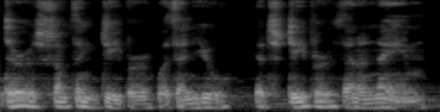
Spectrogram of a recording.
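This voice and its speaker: Very dark, low-voiced man guiding meditation. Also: creaky. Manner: soft, unhurried, intimate, earnest instruction. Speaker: meditation guide, spiritual teacher. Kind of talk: guided meditation, spiritual teaching. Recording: reverberant voice over background music. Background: music.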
